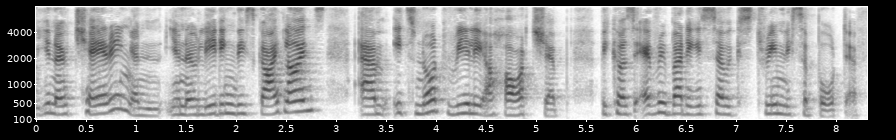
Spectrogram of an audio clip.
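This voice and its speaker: A middle-aged woman whose first language is Afrikaans speaks in a slightly high, fairly bright voice. She's a guest allergy researcher talking casually in an interview, with many fillers and restarts.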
